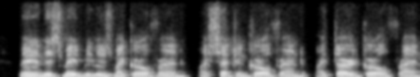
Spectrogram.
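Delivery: put-on showing-off tone, swaggering and boastful. Retelling how a guy in a recording flexes: imitating someone bragging.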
